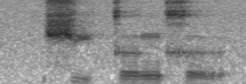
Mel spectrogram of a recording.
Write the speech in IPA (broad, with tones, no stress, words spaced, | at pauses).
ɕy˥˩kɤ˥ŋxɤ˥˩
